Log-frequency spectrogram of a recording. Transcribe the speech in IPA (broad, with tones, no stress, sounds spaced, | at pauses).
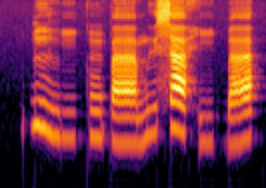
ɓ ĩ˦˨ ŋ iː˨ k ũ˨ p aː˨ m ɨ˧ s a˦˨ h iː˨ ɡ͡b a˨˦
